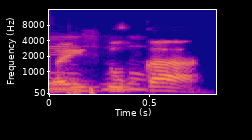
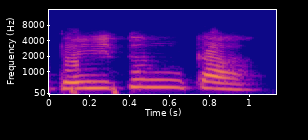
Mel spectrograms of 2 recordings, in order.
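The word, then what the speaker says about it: بيتك: Iya yang tadinya baitunya Nah nanti teman-teman cara baca baitunya ggak boleh ditanwin Enggak boleh kita bilang baitunka enggak enak ya kita ba kita baca baituka baita nah ini teman-teman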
